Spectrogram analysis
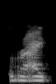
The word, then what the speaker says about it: write: Tulisannya kan right gitu ya. Tapi bacanya, W-nya itu silence. Jadi right. Cara bacanya gitu.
